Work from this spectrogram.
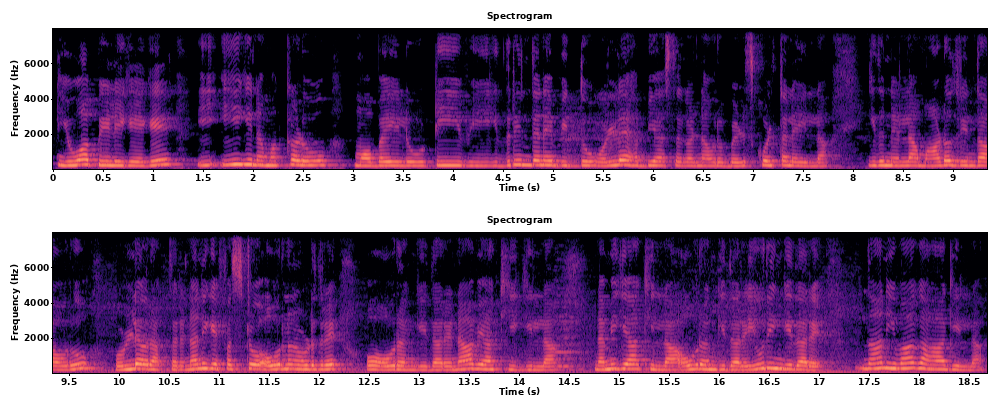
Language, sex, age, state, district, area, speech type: Kannada, female, 30-45, Karnataka, Chikkamagaluru, rural, spontaneous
